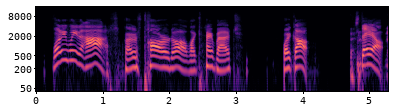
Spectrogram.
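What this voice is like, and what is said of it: Imitates another person's voice. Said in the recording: “Why don't you go ahead and imitate me? Go ahead. Do your Bubba imitation.”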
